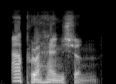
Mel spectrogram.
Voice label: "apprehension", British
